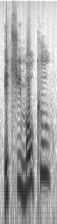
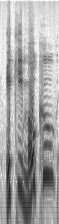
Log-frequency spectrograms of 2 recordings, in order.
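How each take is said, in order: First: "Ichimoku" said properly, with the ch sound, pitched higher; corrected pronunciation. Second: Fumbles Ichimoku as "Ikimoku", with a k sound; fumbled pronunciation. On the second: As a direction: stumbles over the word, saying "Ikimoku". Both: Shown as a demonstration. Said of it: "I can't even say it right".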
